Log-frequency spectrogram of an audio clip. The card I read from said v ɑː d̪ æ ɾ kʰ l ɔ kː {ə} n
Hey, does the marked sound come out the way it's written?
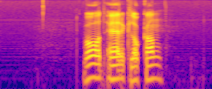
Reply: no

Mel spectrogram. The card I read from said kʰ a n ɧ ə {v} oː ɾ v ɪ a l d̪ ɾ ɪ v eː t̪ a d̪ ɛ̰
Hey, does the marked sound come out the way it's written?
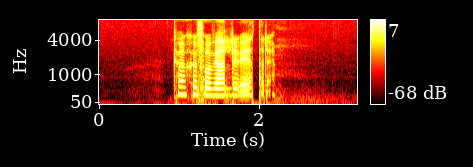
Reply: no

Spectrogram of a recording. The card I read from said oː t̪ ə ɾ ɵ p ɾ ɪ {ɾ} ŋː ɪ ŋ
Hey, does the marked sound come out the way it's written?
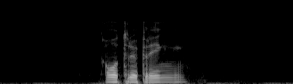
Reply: no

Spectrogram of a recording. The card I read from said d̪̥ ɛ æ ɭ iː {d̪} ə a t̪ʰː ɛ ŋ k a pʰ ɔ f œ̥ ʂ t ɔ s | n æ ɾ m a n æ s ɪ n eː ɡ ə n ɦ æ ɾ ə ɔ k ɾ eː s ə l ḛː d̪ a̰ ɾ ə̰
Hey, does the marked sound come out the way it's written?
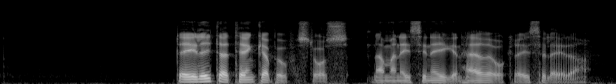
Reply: no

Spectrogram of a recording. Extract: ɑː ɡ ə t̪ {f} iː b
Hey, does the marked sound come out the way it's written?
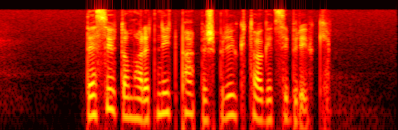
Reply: no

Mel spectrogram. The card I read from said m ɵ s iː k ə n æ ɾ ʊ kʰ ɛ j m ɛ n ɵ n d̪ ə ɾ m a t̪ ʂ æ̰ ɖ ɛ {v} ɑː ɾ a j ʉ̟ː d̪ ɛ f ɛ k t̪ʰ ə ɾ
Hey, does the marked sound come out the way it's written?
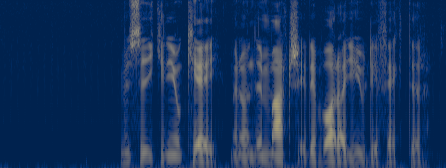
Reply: no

